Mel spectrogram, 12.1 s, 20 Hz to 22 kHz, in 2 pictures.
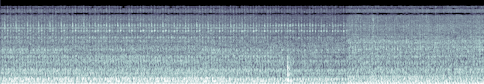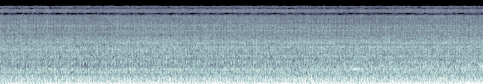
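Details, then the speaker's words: Mitsubishi L300 FB van at idle, AC compressor recently replaced and leaking oil, AC tripping: a rough, uneven knocking rattle that thickens when the compressor cuts in; the condenser is too small for the compressor. "So ayan. Ito nga po yung condenser niya. Yan talaga pong maliit' pag nagpalit tayo ng compressor either magpalit tayo nito o magdagdag yan. Kasi pag hindi tayo magpalit o magdagdag, hindi po titino ang aircon nati"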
